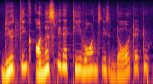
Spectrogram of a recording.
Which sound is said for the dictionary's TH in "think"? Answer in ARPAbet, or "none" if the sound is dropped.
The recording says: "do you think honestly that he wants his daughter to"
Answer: T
